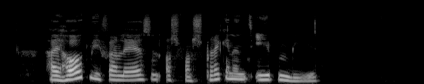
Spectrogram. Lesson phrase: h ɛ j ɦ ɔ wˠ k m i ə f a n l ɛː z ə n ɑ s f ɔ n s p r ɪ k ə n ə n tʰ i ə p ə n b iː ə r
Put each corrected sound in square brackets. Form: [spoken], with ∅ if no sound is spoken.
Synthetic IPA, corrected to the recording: h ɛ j ɦ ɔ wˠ [t] m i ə f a n l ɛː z ə n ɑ s f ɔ n s p r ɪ k ə n ə n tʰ i ə p ə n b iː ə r

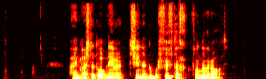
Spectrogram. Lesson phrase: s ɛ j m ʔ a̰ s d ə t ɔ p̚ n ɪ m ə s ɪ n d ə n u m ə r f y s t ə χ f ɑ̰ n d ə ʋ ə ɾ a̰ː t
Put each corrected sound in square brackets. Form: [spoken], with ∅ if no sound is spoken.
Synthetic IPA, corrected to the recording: [h] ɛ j m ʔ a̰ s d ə t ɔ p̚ n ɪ m ə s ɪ n d ə n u m ə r f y [f] t ə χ f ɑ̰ n d ə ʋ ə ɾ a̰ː t

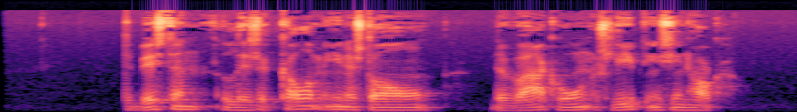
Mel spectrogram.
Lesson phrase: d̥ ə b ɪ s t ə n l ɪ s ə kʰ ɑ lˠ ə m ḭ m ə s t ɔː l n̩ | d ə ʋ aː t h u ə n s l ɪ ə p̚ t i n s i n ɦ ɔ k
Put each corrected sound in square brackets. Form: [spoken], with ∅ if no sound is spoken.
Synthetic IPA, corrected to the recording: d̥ ə b ɪ s t ə n l ɪ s ə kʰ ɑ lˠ ə m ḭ [n] ə s t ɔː l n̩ | d ə ʋ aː [k] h u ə n s l [i] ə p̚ t i n s i n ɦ ɔ k

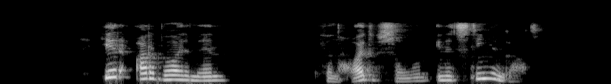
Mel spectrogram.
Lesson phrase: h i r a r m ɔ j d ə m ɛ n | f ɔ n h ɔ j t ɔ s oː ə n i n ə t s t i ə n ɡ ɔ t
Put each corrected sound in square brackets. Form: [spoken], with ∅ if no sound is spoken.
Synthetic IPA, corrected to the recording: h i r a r [b] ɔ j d ə m ɛ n | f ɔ n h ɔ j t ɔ s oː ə n i n ə t s t i ə n ɡ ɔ t

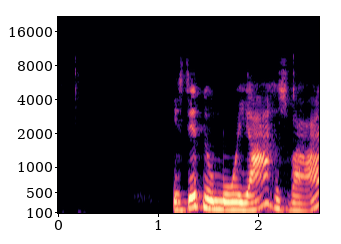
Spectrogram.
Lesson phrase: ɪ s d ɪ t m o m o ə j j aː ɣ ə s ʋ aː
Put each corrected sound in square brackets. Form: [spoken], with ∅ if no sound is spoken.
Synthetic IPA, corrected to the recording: ɪ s d ɪ t [n] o m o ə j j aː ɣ ə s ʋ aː

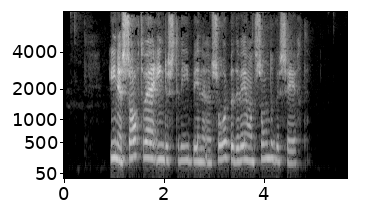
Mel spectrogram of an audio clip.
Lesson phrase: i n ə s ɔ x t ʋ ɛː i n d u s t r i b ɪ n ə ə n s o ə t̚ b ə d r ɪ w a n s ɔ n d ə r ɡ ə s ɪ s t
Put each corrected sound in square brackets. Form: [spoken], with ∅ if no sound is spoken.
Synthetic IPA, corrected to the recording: i n ə s ɔ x t ʋ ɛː i n d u s t r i b ɪ n ə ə n s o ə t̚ b ə d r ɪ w [ə] n s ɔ n d ə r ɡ ə s ɪ [x] t

